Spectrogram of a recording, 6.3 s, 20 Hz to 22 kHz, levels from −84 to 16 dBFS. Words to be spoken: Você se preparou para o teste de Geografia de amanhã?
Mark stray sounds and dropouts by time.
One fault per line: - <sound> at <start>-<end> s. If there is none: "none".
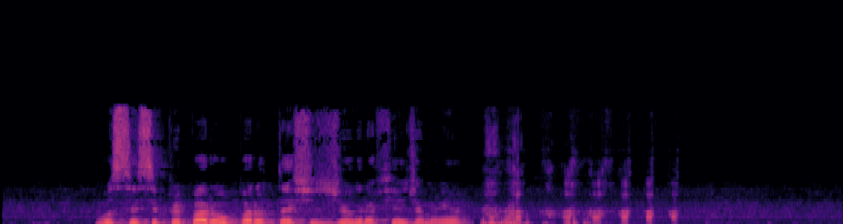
- laugh at 3.6-5.1 s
